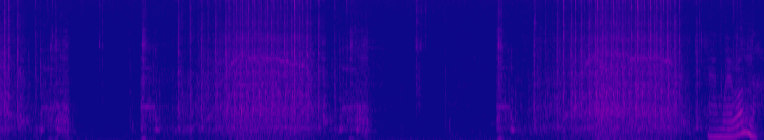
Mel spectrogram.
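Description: A sewing machine runs fast stitching through quilt fabric in two long bursts with short pauses between them, each burst giving a rapid mechanical whir with steady clicking, and a voice talks quietly during the pauses.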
